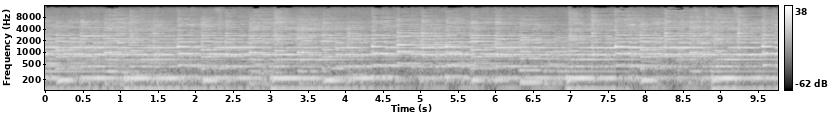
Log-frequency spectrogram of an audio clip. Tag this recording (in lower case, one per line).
guitar
acoustic guitar
musical instrument
music
plucked string instrument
